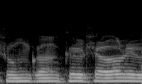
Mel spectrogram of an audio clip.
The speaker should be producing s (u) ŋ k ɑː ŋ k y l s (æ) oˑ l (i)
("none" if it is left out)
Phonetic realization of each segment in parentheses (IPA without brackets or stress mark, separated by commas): u, e, i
